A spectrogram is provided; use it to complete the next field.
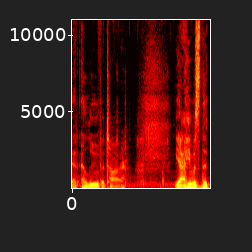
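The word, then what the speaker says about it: Ilúvatar: Eluvatar.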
